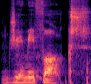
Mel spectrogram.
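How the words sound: It is said in a dramatic movie-trailer voice.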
